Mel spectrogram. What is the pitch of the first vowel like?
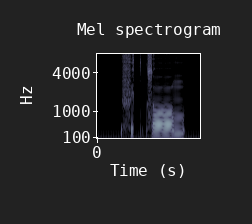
low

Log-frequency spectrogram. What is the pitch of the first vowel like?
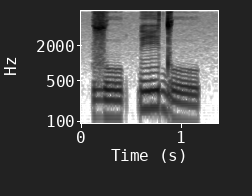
low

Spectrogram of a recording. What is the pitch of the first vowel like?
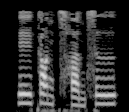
high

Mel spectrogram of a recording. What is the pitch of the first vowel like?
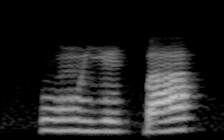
low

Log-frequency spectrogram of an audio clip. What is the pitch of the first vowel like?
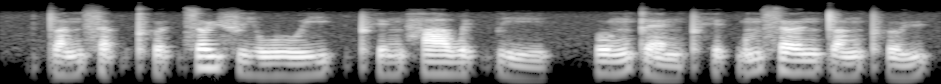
rising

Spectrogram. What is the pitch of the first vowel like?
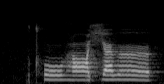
low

